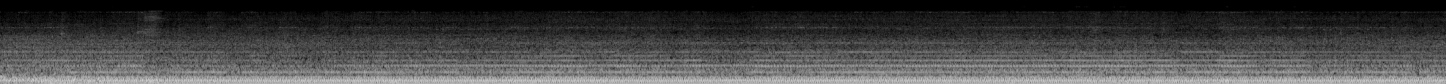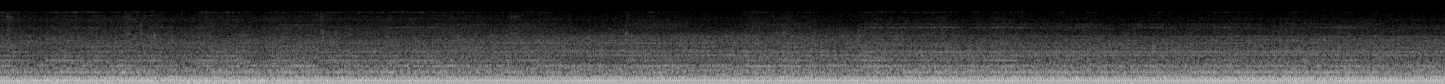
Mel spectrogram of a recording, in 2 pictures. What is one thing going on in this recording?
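A tractor engine rumbles steadily close by.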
